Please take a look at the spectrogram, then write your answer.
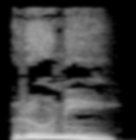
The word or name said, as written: ಋಣ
